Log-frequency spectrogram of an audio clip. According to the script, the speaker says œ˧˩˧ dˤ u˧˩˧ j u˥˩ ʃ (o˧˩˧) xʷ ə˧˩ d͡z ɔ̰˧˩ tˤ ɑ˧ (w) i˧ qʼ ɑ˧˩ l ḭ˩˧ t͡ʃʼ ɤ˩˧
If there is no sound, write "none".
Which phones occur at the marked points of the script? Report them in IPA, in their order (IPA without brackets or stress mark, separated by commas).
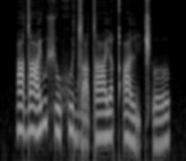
o˧˩˧, j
